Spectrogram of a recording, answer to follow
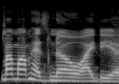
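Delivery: ordinary delivery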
